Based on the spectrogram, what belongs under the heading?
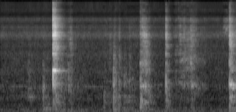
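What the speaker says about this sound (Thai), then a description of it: "เคี่ยวให้น้ำซอสมันงวดนะ" A spoon scrapes and stirs chili sauce simmering in a pan for Thai-style fried rice vermicelli, giving several sharp, separate scraping strokes over a quiet background with no talk.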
